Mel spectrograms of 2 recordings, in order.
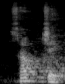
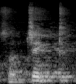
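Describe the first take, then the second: First: The stress is on the first syllable. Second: The stress is on the second syllable. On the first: It is a noun. "It's a noun" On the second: It is a verb. "It's a verb here"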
